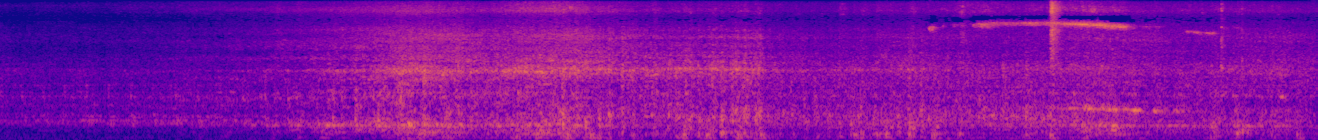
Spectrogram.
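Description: Eastern Railway EMU local train approaching, growing steadily louder over the first four seconds, then its coaches running close past with a heavy rumble and a rapid clatter of wheels over rail joints. A brief high squeal comes about ten seconds in.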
